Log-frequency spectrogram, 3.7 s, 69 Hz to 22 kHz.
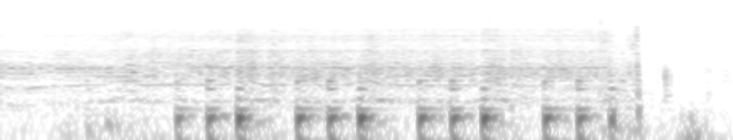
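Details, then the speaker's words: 2012 Hyundai Veloster with new spark plugs and coil packs: the starter churns about three pulses a second with soft pops, only three cylinders heard. Weak cranking, no start; owner suspects a dead battery, sensor replacement didn't fix it. "When I try to start it, if I tap the gas a little bit, you'll only hear 3 little pops at a time."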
